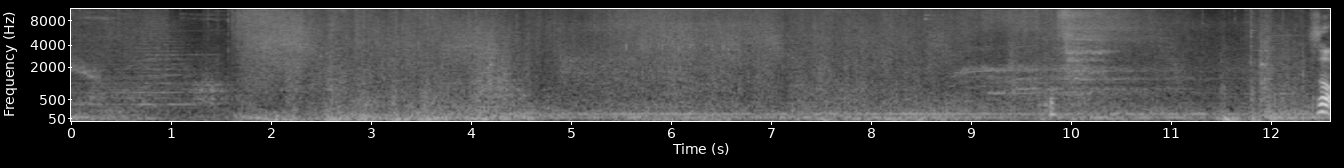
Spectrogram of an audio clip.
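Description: Magic spells crackle and whoosh in bursts.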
